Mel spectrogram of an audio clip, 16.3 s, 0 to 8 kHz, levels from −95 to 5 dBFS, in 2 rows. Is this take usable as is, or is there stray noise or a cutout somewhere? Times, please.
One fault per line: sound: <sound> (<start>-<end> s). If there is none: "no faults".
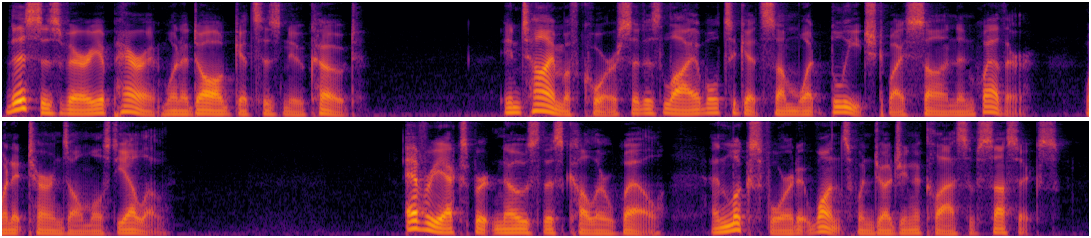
no faults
